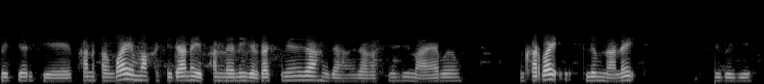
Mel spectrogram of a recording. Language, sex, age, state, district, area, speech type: Bodo, female, 30-45, Assam, Kokrajhar, rural, conversation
